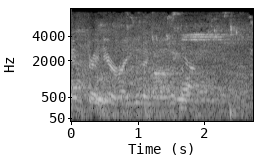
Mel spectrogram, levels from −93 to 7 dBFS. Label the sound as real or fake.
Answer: real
